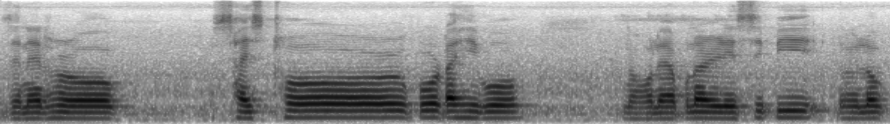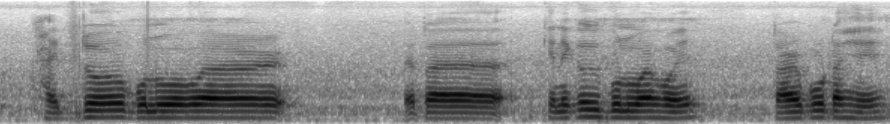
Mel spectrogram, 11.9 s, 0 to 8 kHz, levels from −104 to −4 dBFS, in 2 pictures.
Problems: none marked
